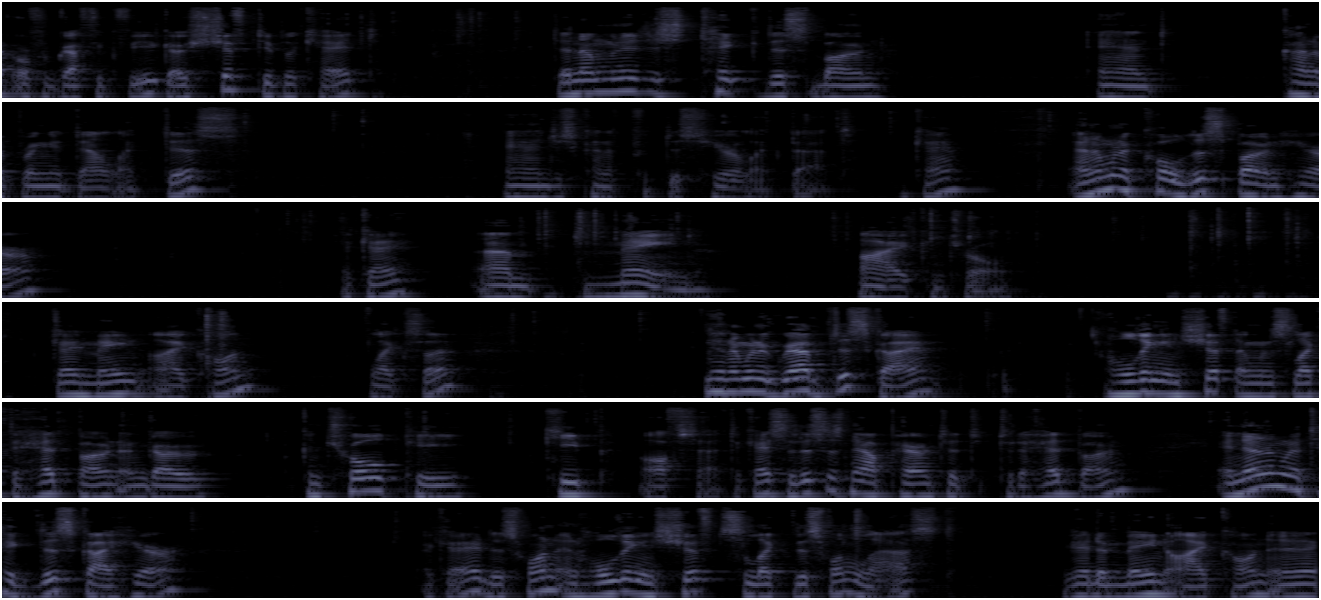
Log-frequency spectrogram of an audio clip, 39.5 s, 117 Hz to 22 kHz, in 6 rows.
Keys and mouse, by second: 0.8 shift+d, 4.3 g, 8.7 g, 14.6-20.8 drag, 23.4 click, 28.3 ctrl+p, 35.1 z.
